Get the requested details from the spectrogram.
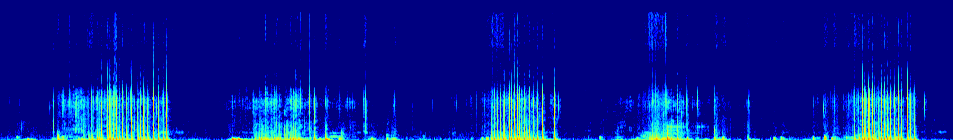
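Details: Several separate gurgling, squeaky rumbles of about a second each with quiet gaps between, audio only: normal stomach growling (borborygmi).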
